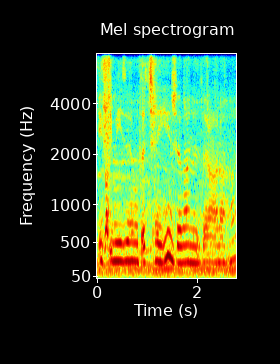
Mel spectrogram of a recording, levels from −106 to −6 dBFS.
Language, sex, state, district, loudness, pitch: Hindi, male, Chhattisgarh, Sukma, -13 LUFS, 230 Hz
